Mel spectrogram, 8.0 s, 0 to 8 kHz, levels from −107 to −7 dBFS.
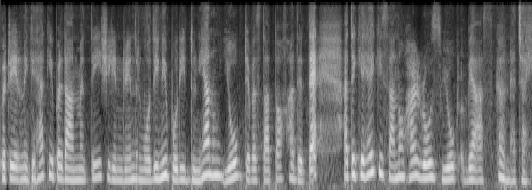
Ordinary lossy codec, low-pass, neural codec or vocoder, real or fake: Opus, 64 kbps; 7.2 kHz; codec, 16 kHz, 0.5 kbps, X-Codec, HuBERT features, trained on LibriSpeech; fake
